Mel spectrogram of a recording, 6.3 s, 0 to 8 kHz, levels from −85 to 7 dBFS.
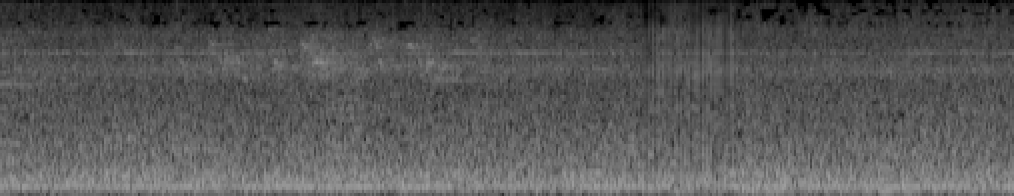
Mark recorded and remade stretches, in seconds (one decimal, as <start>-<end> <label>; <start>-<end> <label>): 0.0-4.0 recorded; 4.0-4.6 remade; 4.6-6.3 recorded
